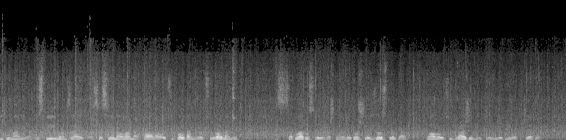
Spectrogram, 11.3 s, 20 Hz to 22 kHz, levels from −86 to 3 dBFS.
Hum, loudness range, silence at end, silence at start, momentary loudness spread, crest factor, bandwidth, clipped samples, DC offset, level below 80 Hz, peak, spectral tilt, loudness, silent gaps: none; 3 LU; 0 s; 0 s; 12 LU; 20 dB; 16.5 kHz; under 0.1%; under 0.1%; -68 dBFS; -2 dBFS; -5 dB/octave; -21 LUFS; none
